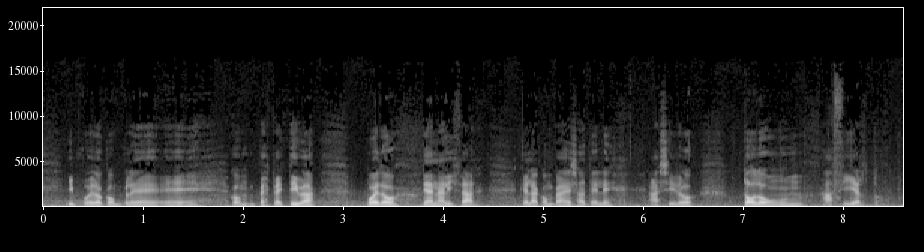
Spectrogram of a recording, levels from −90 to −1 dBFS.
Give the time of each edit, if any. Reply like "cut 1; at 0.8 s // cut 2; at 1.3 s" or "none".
cut 1; at 1.9 s // cut 2; at 3.8 s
